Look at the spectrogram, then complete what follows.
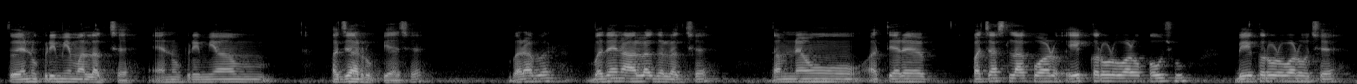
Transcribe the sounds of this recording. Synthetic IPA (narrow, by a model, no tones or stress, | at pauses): t̪oenũpɾimijəmələɡ̚t͡ʃʰeḛnũpɾimijəm | həd͡ʒaɾːupjat͡ʃʰe | bəɾabəɾbəd̪ʱaenaələɡələɡt͡ʃʰet̪əmneɦũə̰t̪jaɾe | pət͡ʃaslakʰʋaɭo̰ʔekːəɾoɽʋaɭokəɦũt͡ʃʰũbekəɾoɽʋaɭot͡ʃʰe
